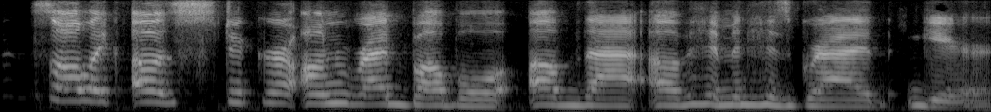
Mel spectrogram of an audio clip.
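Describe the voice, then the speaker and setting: A woman with an unremarkable speaking voice and a fairly high pitch talks at a fairly slow pace with hardly any pauses. Her intonation is lively, with big swings in loudness. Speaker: podcast host. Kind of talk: casual chat.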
